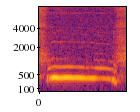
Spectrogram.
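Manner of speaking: high, drawn-out whew; big whew. Real, not acted. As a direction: let out an overwhelmed whew. Reacting to sad scene.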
